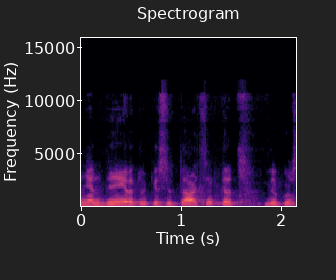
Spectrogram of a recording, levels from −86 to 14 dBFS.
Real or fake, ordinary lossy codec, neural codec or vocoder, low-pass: fake; Opus, 32 kbps; codec, 24 kHz, 3 kbps, HILCodec; 10.8 kHz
